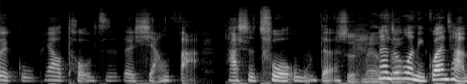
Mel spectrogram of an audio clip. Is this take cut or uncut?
uncut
